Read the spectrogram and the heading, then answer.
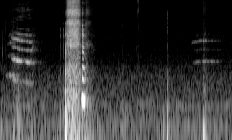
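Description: Cats in heat caterwauling outside: a wavering, drawn-out meow, then a sudden loud, harsh squall, and a faint short cry near the end, with quiet stretches between and no talking.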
